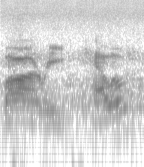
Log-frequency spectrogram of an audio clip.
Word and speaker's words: Barrichello: My name is Ruben Barrichello, and it's pronounced Barrichello. It's C-H, and the Italian is a callo, and in Brazil as well.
